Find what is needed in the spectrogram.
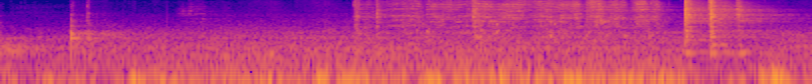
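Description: Wire whisk beating egg, sugar and corn flour in a stainless steel bowl: a fast, scratchy scraping of wire on metal that starts about two seconds in, with a couple of sharp clinks near the end.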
